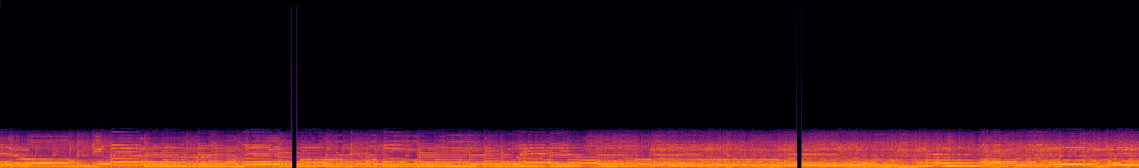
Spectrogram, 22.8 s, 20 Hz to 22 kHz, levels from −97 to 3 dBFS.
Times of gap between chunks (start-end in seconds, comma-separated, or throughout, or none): 5.84-5.94, 15.94-16.04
